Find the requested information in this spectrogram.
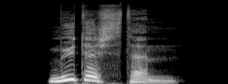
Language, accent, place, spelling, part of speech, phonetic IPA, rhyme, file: German, Germany, Berlin, mythischstem, adjective, [ˈmyːtɪʃstəm], -yːtɪʃstəm, De-mythischstem.ogg
- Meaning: strong dative masculine/neuter singular superlative degree of mythisch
